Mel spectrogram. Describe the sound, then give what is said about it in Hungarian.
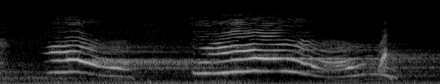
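A tomcat meows in two long, wavering, high calls with rich harmonics, loud and clear with no talking. “Kedves kandúr, merre van a gazdád?”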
